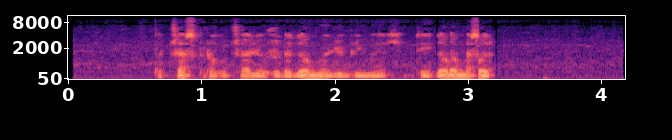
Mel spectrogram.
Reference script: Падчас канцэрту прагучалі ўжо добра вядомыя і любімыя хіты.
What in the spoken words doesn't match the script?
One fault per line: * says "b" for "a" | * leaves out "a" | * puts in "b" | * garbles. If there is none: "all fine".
* leaves out "канцэрту"
* leaves out "добра"
* garbles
